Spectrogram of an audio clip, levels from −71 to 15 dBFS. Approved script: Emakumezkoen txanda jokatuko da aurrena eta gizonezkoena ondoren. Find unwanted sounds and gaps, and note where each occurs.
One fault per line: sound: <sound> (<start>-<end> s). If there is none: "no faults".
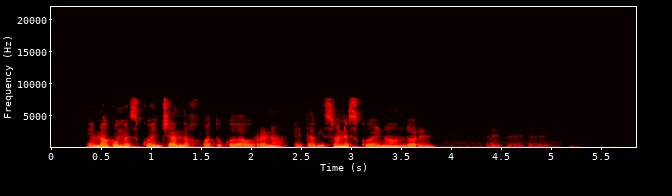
sound: laugh (4.3-5.0 s)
